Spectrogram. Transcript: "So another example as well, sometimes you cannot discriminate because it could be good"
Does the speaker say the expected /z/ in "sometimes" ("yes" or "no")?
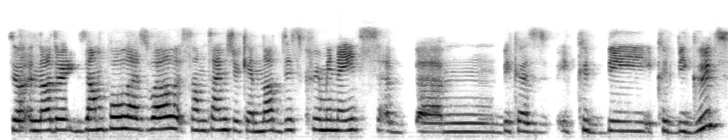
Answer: yes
